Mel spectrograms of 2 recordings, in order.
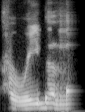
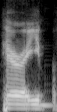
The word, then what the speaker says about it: Paraíba: So we're in Taubaté, Brazil, but it's easy to say the Paraíba Valley. The Paraíba Valley? Yeah, Paraíba Valley. Paraíba Valley. In Portuguese, it would be Vale do Paraíba.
